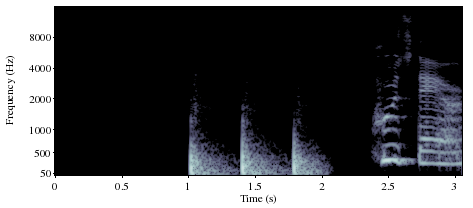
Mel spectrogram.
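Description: Knuckles knock on a door.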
